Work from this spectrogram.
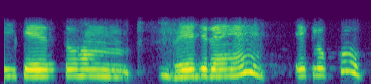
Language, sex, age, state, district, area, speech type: Hindi, female, 30-45, Uttar Pradesh, Varanasi, rural, conversation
